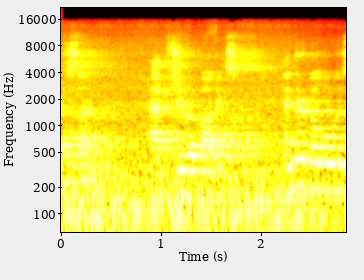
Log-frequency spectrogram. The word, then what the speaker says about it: Apogee: Apogee Robotics.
